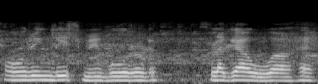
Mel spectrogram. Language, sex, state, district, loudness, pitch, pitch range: Hindi, female, Haryana, Charkhi Dadri, -13 LUFS, 190 Hz, 185-200 Hz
